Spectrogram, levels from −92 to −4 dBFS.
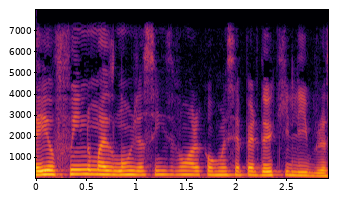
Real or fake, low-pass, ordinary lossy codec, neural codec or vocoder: real; 7.2 kHz; none; none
